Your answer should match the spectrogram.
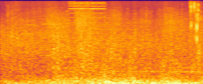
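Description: A video game explosion hits close to a base, a dense low rumble that builds and stays loud and thick for the whole short moment.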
